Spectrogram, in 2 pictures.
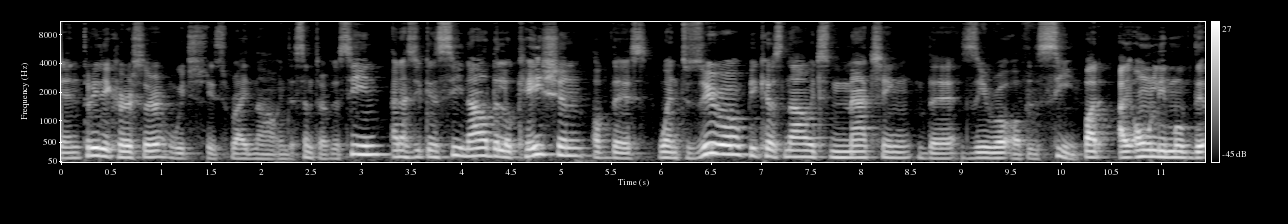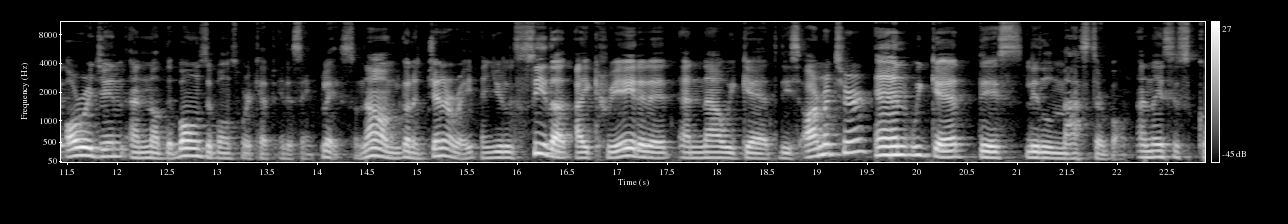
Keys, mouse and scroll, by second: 2.8 click, 10.2 middle click, 13.8-14.9 middle drag, 15.1-16.2 drag, 17.5-18.9 drag, 19.6 click, 21.0 middle click.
